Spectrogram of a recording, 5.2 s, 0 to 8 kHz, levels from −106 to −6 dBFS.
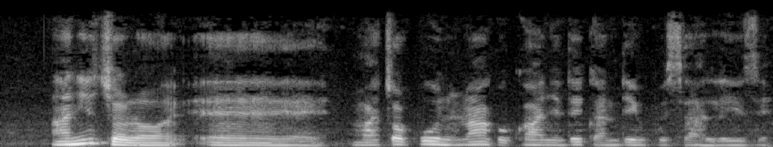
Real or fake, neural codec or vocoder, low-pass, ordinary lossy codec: fake; codec, 16 kHz in and 24 kHz out, 2.2 kbps, FireRedTTS-2 codec; 7.2 kHz; none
